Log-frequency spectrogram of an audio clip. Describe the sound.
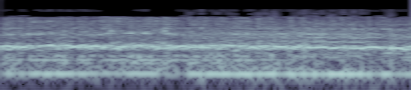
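Car tires skidding and squealing as a car is forced to the curb, a loud, sustained squeal over rumbling engine noise with no break.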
